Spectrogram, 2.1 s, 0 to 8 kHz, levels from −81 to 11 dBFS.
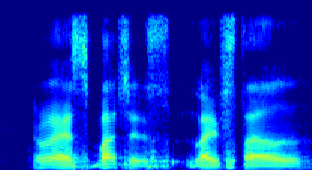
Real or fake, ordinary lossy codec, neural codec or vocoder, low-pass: fake; none; autoencoder, 48 kHz, 32 numbers a frame, DAC-VAE, trained on Japanese speech; 7.2 kHz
